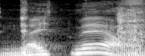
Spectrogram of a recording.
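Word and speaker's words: Knightmare: Prononce pas le cas, s'il te plaît. Ouais, après je dis le cas après j'ai. Ouais, mais comment tu fais alors si tu dis Nightmare, tu fais comment sans le cas ? Tu dis Nightmare, je dis pareil.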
